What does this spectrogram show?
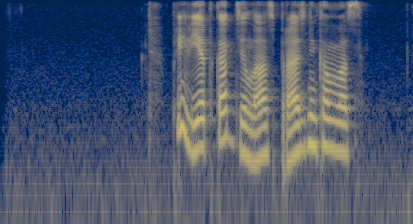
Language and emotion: Russian, positive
